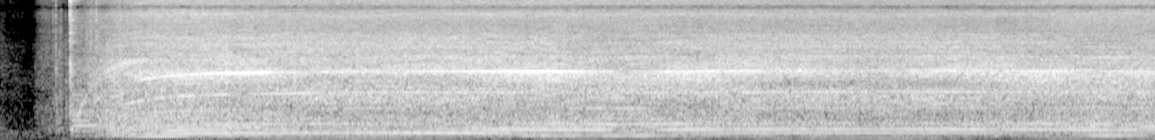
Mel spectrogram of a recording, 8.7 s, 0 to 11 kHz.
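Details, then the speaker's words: 1987 Eureka Sanitaire SC648-B upright vacuum with metal motor, bearings greased and new belt: motor spins to a steady high whine with rough rumbling undertone; noise attributed to the worn, original or 10+ year old brush roll. "most of this noise that you're going to hear that might sound like bearing noise is going to be from the brush roll because i believe this might be the original one"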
